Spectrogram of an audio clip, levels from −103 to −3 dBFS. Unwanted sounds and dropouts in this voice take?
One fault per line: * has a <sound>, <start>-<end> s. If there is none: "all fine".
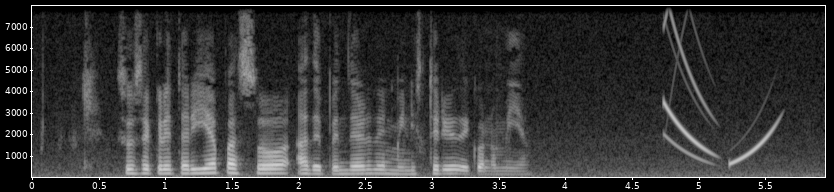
* has a chirp, 4.7-5.7 s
